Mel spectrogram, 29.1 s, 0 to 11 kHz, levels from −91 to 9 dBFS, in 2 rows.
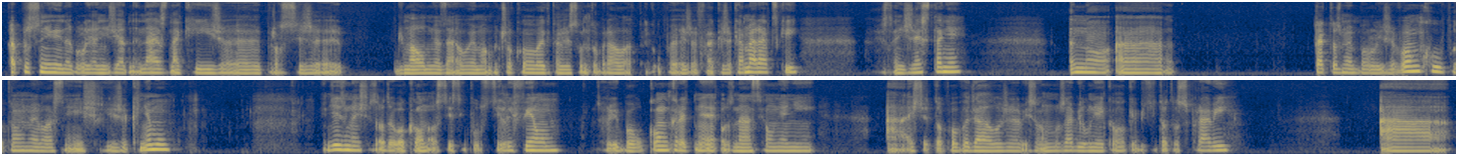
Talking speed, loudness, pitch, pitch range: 150 wpm, -19 LUFS, 165 Hz, 155-190 Hz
